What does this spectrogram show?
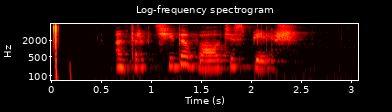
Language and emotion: Russian, neutral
